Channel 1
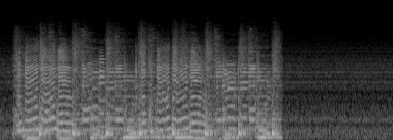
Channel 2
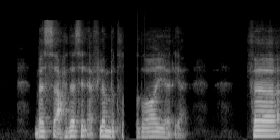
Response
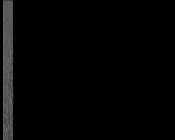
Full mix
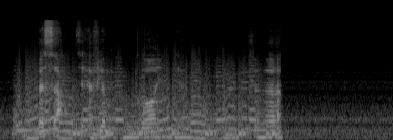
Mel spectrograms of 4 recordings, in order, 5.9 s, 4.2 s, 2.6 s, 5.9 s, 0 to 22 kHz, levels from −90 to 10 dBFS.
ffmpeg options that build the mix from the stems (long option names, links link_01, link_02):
-filter_complex "[0:a]lowpass=1000,asoftclip=type=tanh:threshold=-32.5dB,volume=-5.5dB[link_01];[1:a]highpass=frequency=870:poles=1,tremolo=f=1.4:d=0.99,volume=-6dB,asplit=2[link_02][link_03];[link_03]volume=-21.5dB[link_04];[2:a]atrim=start_sample=2205[link_05];[link_04][link_05]afir=irnorm=-1:irlink=0[link_06];[link_01][link_02][link_06]amix=inputs=3:normalize=0"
